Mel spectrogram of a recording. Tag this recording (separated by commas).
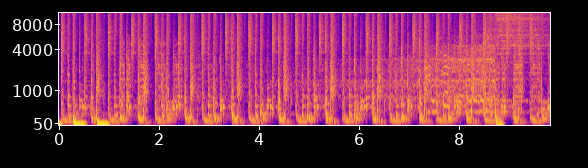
Electronic music, Music, Dance music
